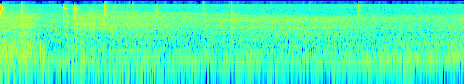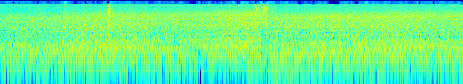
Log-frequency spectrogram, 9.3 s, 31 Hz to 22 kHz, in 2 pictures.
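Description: Radical RXC GT3 race car driven in rFactor 2, its engine holding a steady droning note with gear-change dips and rising pitch sweeps, loud and continuous throughout with no talk over it.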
